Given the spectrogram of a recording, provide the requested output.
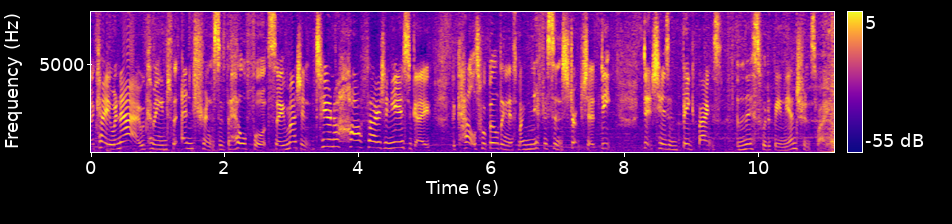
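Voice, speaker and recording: A woman's high-pitched, enthusiastic voice at a fairly quick pace, lively intonation, and music in the background. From north Wales. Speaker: archaeologist and TV presenter. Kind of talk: TV documentary presenting.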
